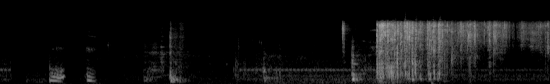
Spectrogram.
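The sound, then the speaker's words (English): A plastic water bottle is crunched, a loud, sustained crackling and crinkling that lasts a couple of seconds, preceded by a few brief vocal sounds and a soft click. “I crunched a water bottle.”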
